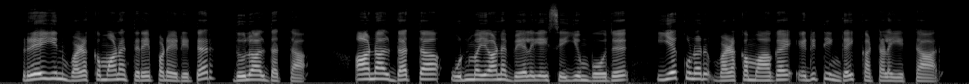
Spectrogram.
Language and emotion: Tamil, neutral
